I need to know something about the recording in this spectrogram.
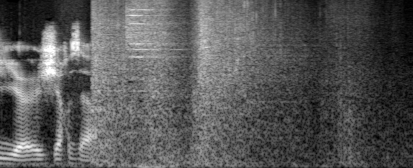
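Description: A blast bursts with a crackling roar and slowly dies away.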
